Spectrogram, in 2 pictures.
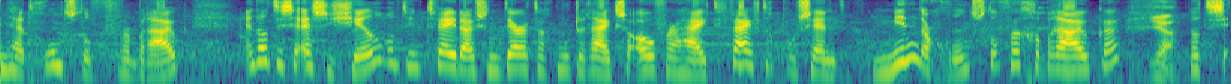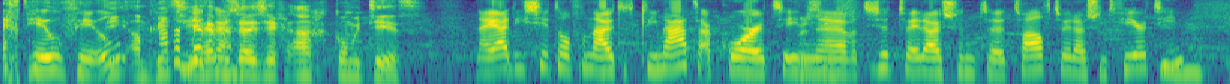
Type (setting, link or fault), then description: setting, busy venue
